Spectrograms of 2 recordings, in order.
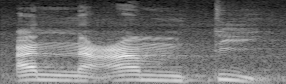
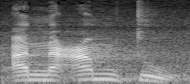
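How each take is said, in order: First: The word ends with an i vowel. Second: The word ends with a u vowel. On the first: "Seperti mengucapkan an'amti" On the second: "Atau bagi depan"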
